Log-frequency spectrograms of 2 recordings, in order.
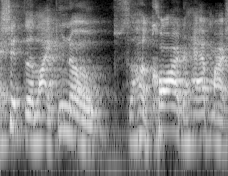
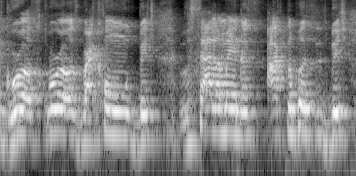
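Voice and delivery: ordinary talk, nothing marked

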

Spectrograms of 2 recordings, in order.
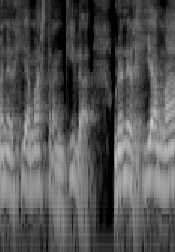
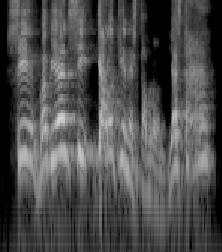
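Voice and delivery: mock cheering; 9 semitones higher than usual.

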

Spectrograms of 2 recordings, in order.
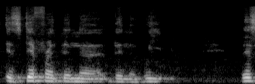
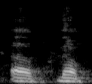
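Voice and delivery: ordinary delivery

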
